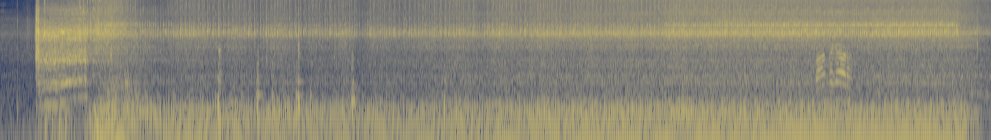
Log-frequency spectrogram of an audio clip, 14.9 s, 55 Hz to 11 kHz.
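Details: BMW V12 starting and idling with an uneven, lumpy pulse of about four beats a second; misfire, cause not confirmed.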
